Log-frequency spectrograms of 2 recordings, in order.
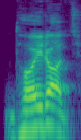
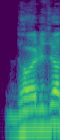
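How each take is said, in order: First: ধৈরজ as "dhoi-roj", vowel after r; inserted vowel. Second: Said in the usual way. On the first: Shown as a demonstration. Teacher shows class the changed word, ধৈরজ said "dhoi-roj". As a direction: break ধৈর্য's cluster into ধৈরজ, ending on j. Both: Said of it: "আমরা যদি বলি এইরকম".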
